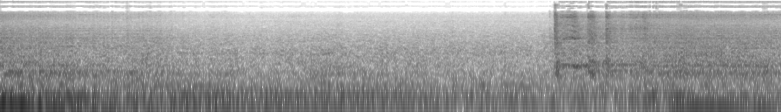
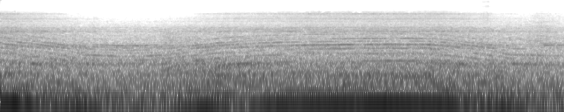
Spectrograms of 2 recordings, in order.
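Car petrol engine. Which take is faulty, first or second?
second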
